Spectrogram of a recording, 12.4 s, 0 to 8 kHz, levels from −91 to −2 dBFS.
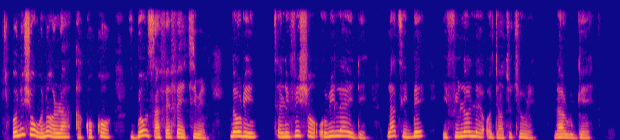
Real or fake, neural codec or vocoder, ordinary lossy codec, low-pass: real; none; none; 7.2 kHz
